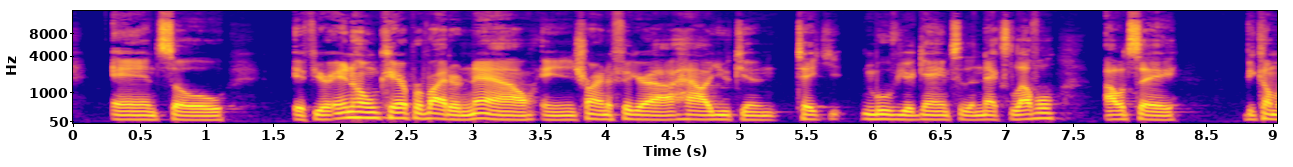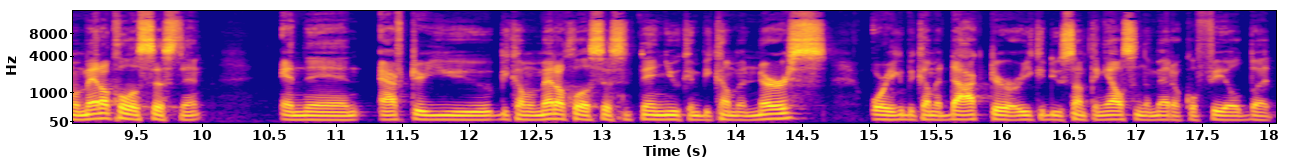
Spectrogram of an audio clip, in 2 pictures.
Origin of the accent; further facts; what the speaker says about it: Los Angeles, California, United States; I love Texas. I love Louisiana, but I'm very happy that I grew up in Los Angeles.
